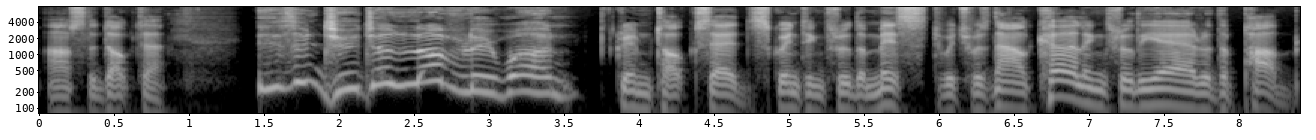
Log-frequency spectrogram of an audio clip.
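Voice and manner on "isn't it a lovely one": high, pleased character voice; Grimtock's voice. Acted. Grimtock admires the hat, high and pleased. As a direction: Grimtock fondly shows off the hat.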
